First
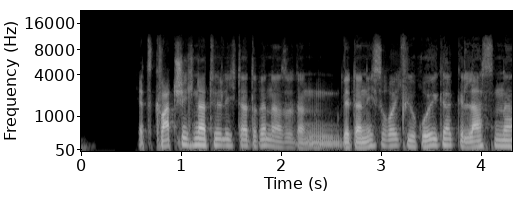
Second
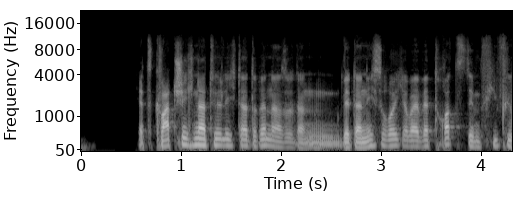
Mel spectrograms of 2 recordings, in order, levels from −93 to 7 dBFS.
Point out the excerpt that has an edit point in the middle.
first; 1 cut; at 3.2 s

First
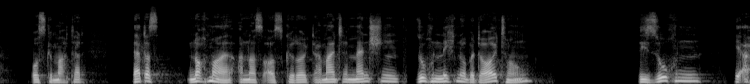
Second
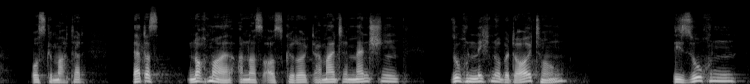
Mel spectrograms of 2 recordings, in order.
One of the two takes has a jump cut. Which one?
first; 1 cut; at 4.1 s

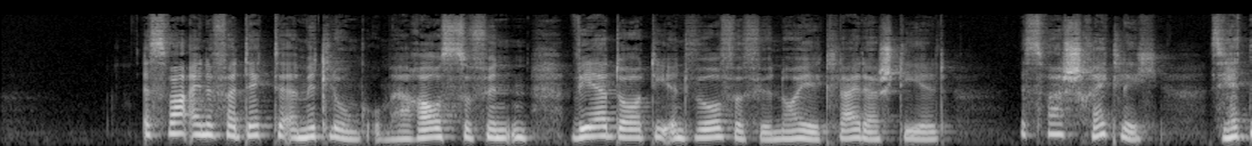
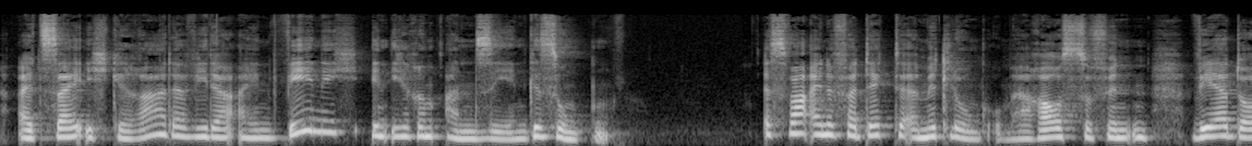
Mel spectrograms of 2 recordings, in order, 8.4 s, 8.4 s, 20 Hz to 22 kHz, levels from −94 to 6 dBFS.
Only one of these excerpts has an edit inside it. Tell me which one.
second; 1 cut; at 4.9 s

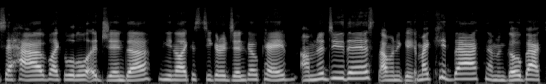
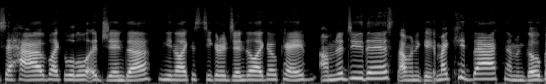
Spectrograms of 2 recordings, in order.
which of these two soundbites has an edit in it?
first; 1 cut; at 2.5 s

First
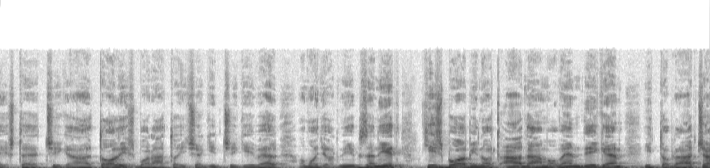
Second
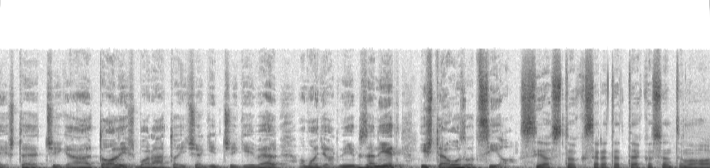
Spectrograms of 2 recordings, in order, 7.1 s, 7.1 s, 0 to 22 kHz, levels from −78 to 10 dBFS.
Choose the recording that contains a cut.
second; 2 cuts; at 4.2 s, 5.2 s

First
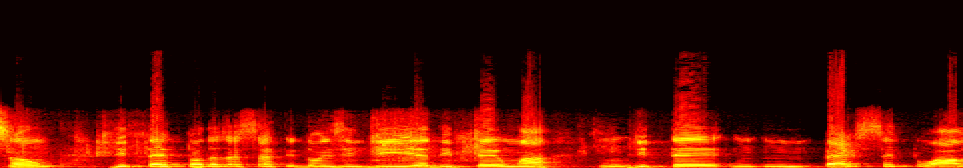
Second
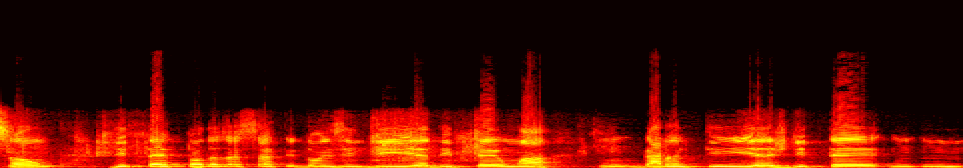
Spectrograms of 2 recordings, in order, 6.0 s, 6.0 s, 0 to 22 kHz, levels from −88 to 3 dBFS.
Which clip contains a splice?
first; 2 cuts; at 3.9 s, 5.1 s

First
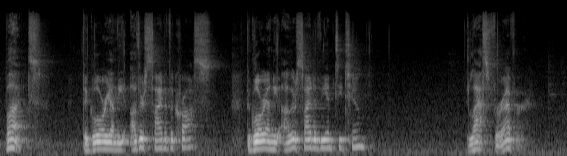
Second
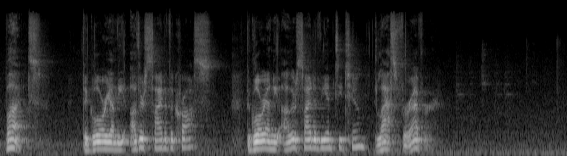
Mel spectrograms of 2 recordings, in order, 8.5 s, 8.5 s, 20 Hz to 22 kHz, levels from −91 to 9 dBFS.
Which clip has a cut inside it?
second; 1 cut; at 5.5 s

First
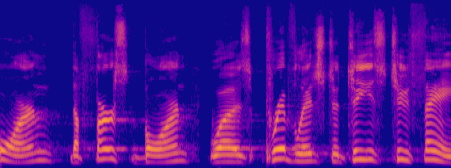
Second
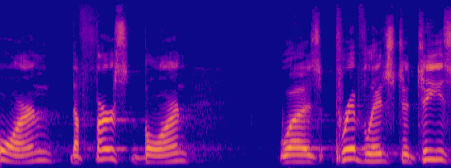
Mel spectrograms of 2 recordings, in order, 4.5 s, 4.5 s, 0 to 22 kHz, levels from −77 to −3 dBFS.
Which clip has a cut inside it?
first; 1 cut; at 2.0 s

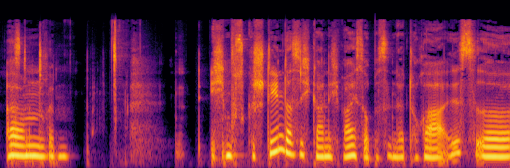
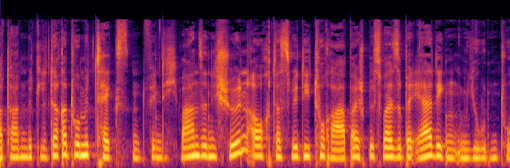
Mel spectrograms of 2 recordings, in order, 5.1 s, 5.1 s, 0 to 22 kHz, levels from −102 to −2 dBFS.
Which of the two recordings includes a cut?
second; 1 cut; at 2.7 s

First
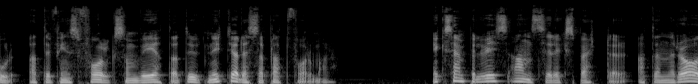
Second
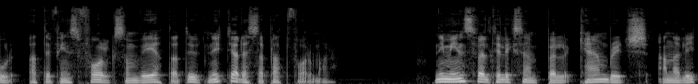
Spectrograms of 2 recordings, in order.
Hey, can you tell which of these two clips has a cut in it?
second; 1 cut; at 4.2 s

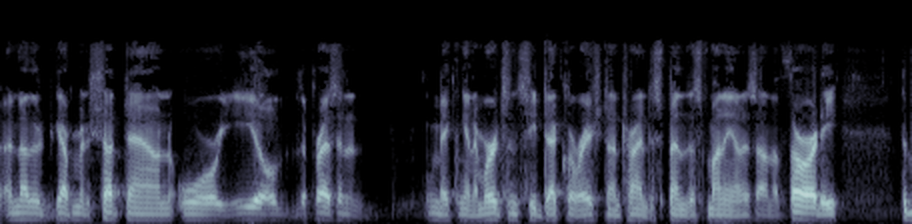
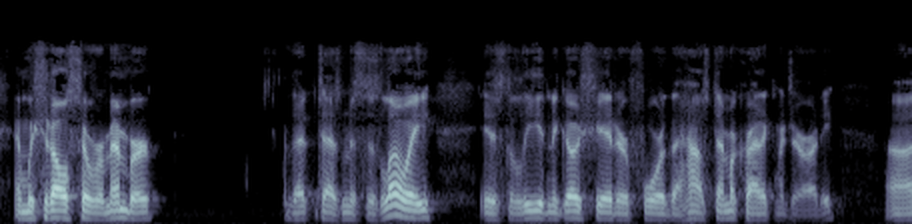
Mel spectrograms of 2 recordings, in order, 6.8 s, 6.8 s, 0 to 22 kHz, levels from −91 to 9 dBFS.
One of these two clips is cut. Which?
second; 1 cut; at 2.4 s

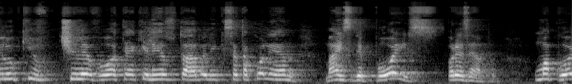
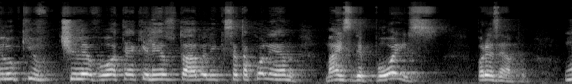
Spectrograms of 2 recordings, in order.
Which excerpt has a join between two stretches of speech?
first; 1 cut; at 4.4 s

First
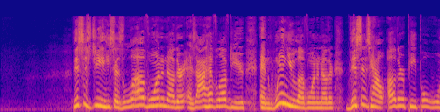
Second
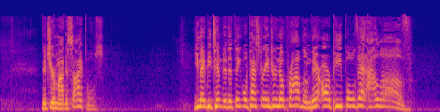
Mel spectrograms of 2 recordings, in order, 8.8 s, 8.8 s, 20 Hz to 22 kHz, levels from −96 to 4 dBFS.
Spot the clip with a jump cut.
first; 1 cut; at 1.4 s

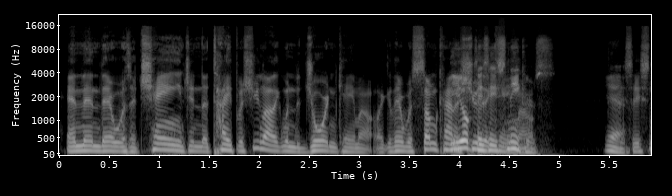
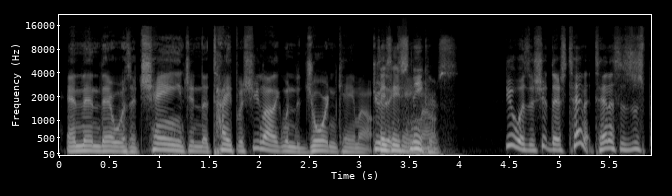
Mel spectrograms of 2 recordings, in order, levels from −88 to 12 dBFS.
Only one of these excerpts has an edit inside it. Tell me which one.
second; 2 cuts; at 3.1 s, 4.5 s

